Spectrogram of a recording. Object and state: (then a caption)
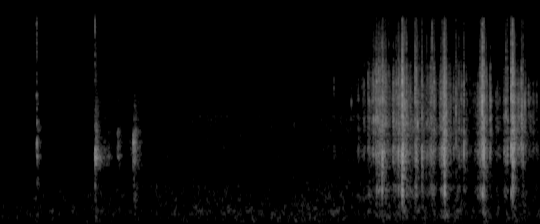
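Plastic beads stirred in a plastic dish. A makeup brush handle is pushed into a shallow round clear plastic dish full of many small colorful plastic pony beads and stirs them, scratching the beads against each other and the dish. A few sparse, bright clicks and short rattles come first, then near-silence, then a dense, bright, crunchy rattling of beads fills the last three seconds.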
